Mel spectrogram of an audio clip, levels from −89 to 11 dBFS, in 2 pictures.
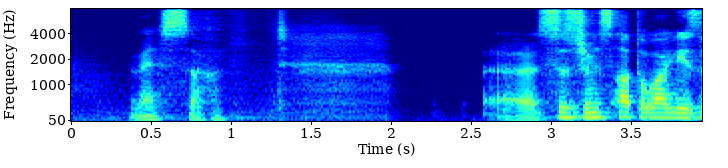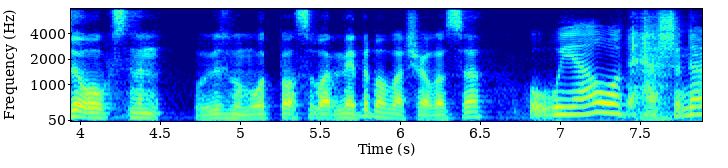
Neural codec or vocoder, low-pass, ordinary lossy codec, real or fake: codec, 16 kHz, 0.5 kbps, FunCodec, trained on LibriTTS, 25 frames a second; none; none; fake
